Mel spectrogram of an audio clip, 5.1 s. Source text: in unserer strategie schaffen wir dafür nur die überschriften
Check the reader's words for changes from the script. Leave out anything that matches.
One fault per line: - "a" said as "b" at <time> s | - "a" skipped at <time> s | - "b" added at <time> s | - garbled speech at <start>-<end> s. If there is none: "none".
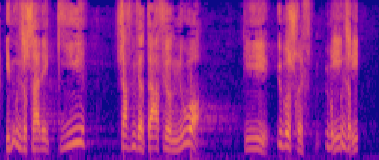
- garbled speech at 4.4-4.8 s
